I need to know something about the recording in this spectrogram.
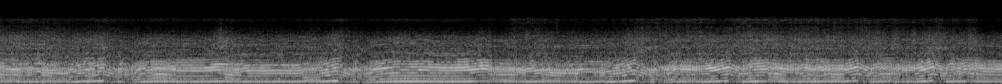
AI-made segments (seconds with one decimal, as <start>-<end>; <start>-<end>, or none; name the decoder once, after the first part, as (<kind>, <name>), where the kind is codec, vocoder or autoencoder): none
